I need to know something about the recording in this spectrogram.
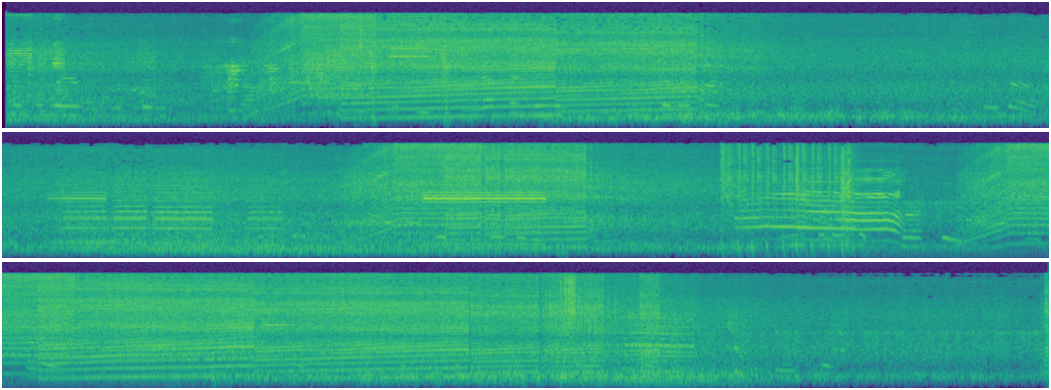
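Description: A sport motorcycle engine revs up through the gears.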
